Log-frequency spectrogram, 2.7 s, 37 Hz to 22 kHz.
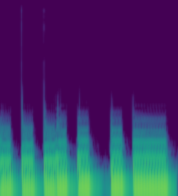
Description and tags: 90 Subatomik Bassline 08
fresh rumblin basslines-good for lofi hiphop
atomic, bassline, electro, loop, series, sound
